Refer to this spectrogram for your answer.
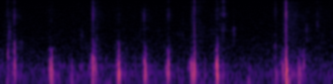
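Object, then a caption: Silicone ear model with a bamboo ear pick. A bamboo ear pick scratches along the folds of a silicone ear model and near its canal, where a metal mic capsule sits, while fingertips steady the mold. About a dozen soft, separate scrapes are heard, each a short, muffled, low thump with a faint bright edge. They fall over quiet near-silence.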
